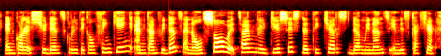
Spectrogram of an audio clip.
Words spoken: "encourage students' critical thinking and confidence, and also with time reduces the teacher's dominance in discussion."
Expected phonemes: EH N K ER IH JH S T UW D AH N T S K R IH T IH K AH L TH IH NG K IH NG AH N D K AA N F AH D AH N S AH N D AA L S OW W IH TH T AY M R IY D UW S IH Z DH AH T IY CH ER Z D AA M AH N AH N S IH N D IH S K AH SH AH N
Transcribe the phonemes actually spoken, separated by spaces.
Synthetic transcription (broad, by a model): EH N K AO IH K S T UW D AH N T S K R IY T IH K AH L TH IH NG K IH NG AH N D K AA N F AH D AH N S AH N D AA L S OW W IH T AY M R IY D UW S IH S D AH T IY CH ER S D AA M AH N AH N S IH N D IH S K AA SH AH N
